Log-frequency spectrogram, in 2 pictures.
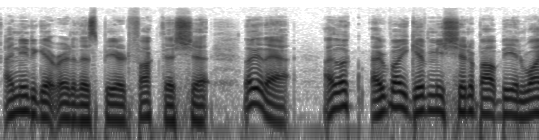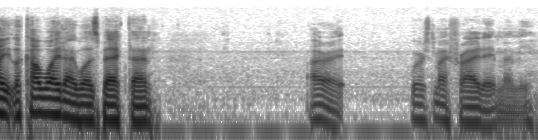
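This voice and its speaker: Low-voiced raspy, nasal man; swears bluntly and rambles casually, dry close sound. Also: expressive, moderate pace, mellow, no echo. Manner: profane, blunt, joking. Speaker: livestreamer. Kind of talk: casual rambling livestream chat.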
